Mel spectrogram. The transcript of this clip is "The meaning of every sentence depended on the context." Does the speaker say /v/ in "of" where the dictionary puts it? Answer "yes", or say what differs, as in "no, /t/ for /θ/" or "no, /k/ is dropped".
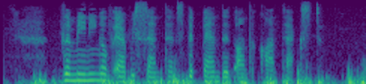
yes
